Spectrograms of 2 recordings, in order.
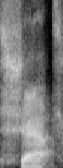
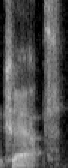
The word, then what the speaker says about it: chaps: or a green horn it shaps with an s-h-a-p-s that's how you say it it's spelled with a CH but people instantly know you're not from like cowboy country if you say chaps so even though it's chaps for almost everything else in the world right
